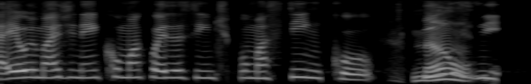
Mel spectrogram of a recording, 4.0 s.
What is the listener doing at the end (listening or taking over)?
taking over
